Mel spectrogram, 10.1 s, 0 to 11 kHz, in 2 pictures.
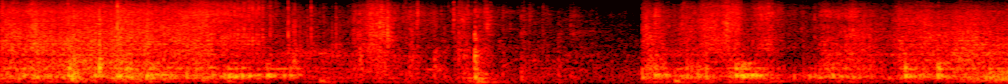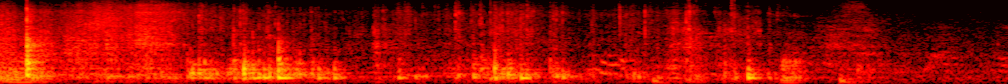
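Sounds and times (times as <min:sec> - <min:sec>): plastic tubs and packing handled: 0:00.0 - 0:09.5.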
